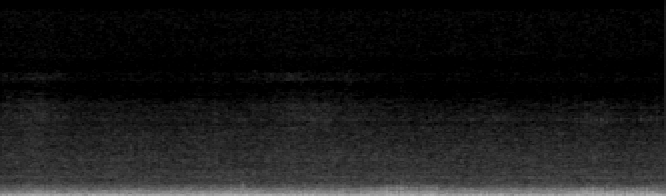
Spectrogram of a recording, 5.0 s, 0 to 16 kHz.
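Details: A male tuxedo cat, adopted as a rescue and born in 2019, purrs loudly in a steady, low, rumbling drone while lying on top of his owner, seeking affection and cuddles.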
